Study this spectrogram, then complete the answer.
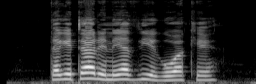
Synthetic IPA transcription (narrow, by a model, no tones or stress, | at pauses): taɣetaɾeneaðieɣoakɛ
